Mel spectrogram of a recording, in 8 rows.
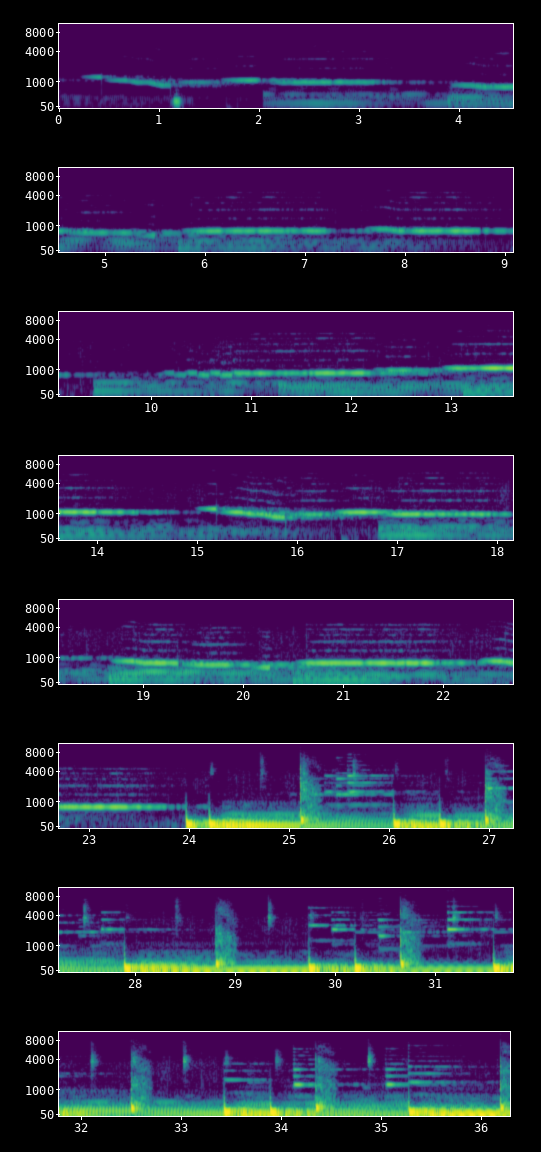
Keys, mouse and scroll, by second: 0.4 middle click, 1.6-3.4 shift+middle drag, 1.9 shift+s, 3.8-4.8 middle drag, 5.6 ., 8.5 ., 10.5 s, 11.8 ctrl+z, 12.2 middle click, 15.1 middle click, 15.6 shift+middle click, 16.7-18.0 middle drag, 19.4 middle click, 20.7 s, 21.5 ctrl+z, 23.1 s.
